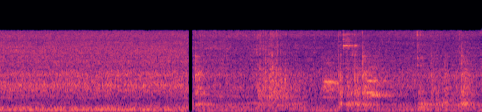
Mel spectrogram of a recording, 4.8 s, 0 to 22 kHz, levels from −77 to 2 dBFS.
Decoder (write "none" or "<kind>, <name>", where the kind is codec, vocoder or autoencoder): none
